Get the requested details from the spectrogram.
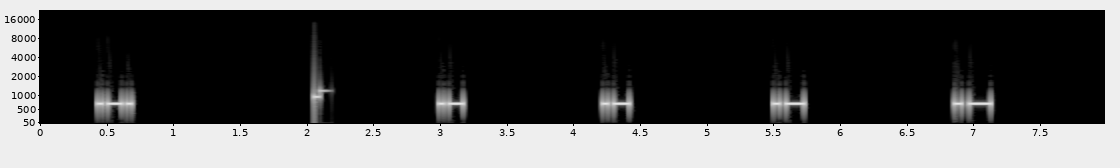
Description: Morse code, heard as a keyed tone, about 30 wpm, spaced as for 7 wpm, 690 Hz. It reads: R AAAA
